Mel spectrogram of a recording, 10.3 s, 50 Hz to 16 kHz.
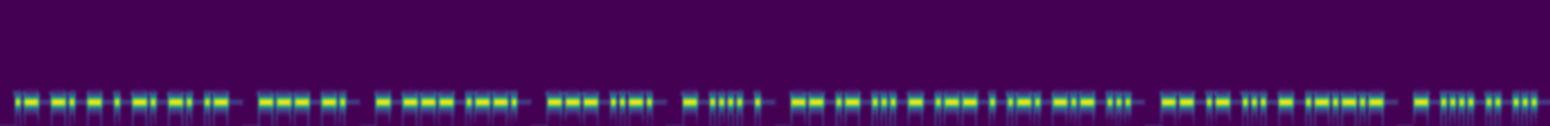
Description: Morse code, heard as a keyed tone, about 40 wpm, 750 Hz. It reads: ANTENNA ON TOP OF THE MASTWERKS MAST. THIS
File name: Morse / 40WPM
